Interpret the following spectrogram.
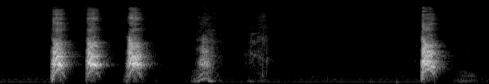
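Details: Morning barking from a pet dog: three strong barks in a fast row, two weaker ones trailing off, silence, then one more loud bark.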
